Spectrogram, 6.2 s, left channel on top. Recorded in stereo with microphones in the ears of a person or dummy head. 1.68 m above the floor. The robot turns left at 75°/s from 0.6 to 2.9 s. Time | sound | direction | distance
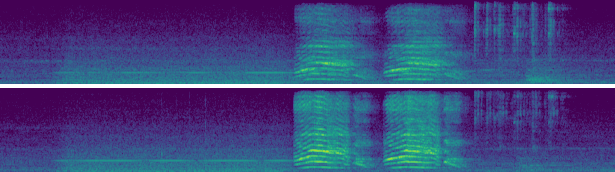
2.9 | a baby crying | 80° right | 2.5 m
4.7 | a clink | 40° left (ahead or behind) | 4.5 m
